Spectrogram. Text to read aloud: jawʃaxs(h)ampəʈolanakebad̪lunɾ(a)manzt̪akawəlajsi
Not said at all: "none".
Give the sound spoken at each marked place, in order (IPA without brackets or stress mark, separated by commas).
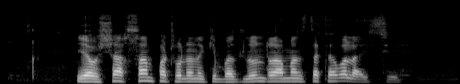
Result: h, ɑ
